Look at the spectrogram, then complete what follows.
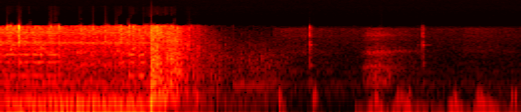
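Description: Film soundtrack: dense music over street noise ends in a loud sudden hit about a second and a half in, then cuts off abruptly to a quiet room with faint clicks and soft rustles.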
